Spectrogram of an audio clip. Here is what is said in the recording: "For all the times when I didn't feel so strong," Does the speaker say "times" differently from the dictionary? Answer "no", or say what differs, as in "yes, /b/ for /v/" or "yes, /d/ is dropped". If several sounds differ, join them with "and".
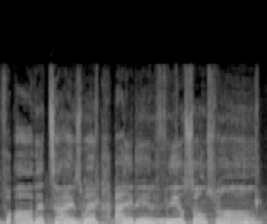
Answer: no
